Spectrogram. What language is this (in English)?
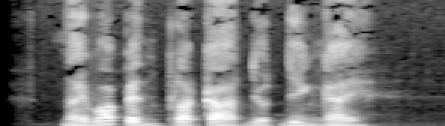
Thai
